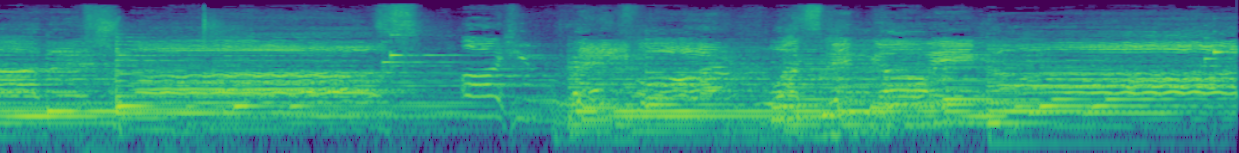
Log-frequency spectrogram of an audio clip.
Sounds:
music

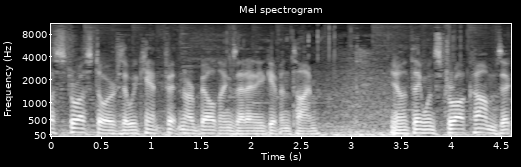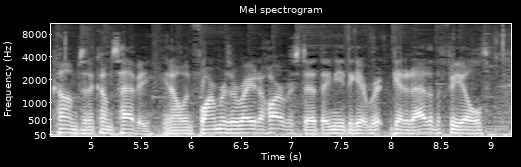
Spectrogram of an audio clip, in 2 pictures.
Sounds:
speech
music

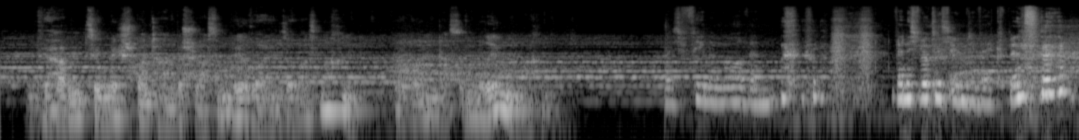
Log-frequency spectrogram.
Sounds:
speech
music

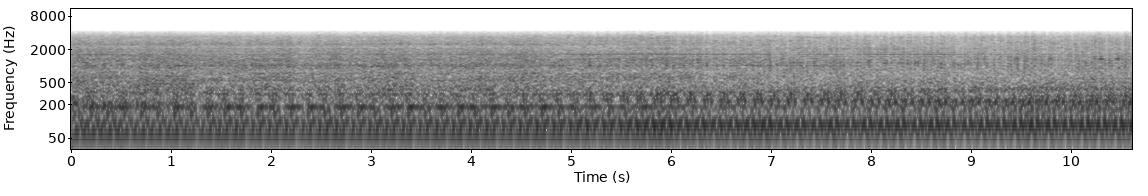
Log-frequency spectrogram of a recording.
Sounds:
heavy engine (low frequency)

